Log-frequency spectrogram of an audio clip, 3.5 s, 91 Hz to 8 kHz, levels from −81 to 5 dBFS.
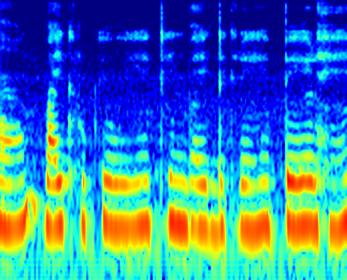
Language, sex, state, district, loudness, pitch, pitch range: Hindi, female, Haryana, Rohtak, -16 LUFS, 215 Hz, 210-220 Hz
